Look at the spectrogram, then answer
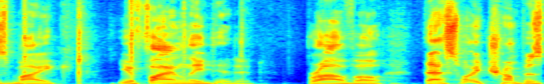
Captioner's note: applause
